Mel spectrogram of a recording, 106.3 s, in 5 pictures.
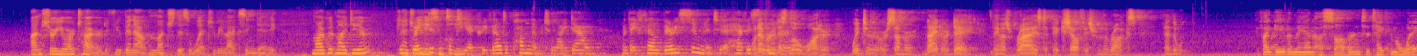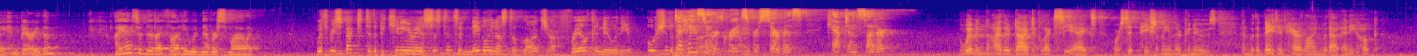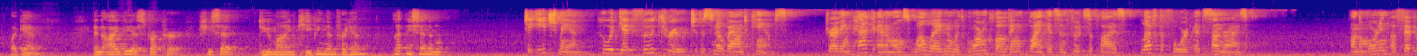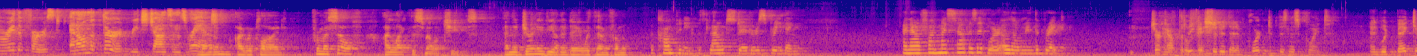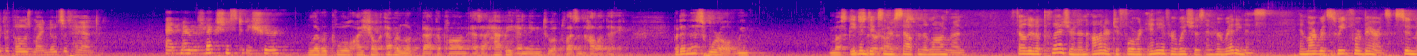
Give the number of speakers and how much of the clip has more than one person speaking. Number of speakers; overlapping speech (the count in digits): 6, about 5%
